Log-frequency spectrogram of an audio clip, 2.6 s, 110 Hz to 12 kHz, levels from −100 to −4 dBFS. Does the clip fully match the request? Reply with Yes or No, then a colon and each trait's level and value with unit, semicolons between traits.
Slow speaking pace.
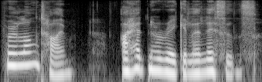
No: fast, 205 wpm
